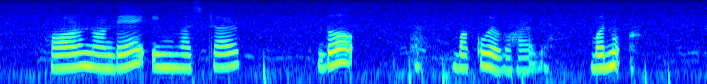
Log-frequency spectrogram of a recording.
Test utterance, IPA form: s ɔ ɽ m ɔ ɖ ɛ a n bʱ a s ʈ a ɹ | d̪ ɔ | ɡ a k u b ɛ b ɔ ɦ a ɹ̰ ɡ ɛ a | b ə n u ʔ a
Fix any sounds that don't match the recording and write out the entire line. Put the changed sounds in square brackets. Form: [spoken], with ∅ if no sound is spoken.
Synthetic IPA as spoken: [h] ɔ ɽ [n] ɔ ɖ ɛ [i] n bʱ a s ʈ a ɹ | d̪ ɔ | [b] a k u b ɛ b ɔ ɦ a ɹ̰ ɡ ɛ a | b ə n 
